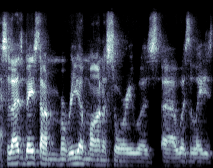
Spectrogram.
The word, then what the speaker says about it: Montessori: A lot of people use the Montessori name and don't necessarily. I even said it wrong. I said Montessori, but it's Montessori.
